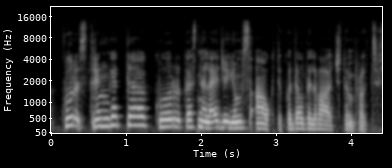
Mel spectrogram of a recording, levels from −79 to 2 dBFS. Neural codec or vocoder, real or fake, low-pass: vocoder, 48 kHz, 128 mel bands, Vocos; fake; 14.4 kHz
